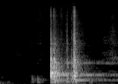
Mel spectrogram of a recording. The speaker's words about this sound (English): I just threw my phone at the garbage. Well, don't do that.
